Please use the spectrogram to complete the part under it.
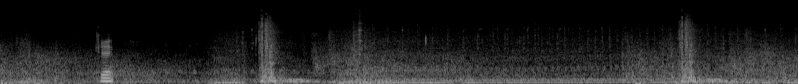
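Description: Tank cannon shots boom from game audio.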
